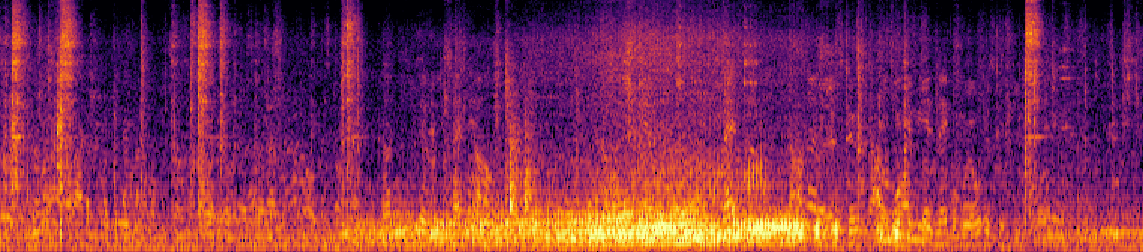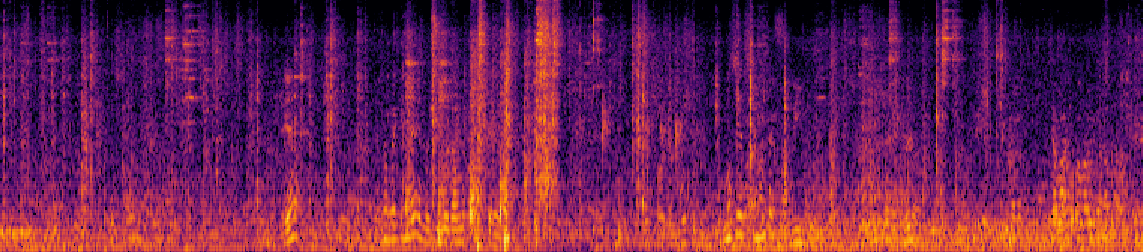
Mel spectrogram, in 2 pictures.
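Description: Metal tyre levers clinking and knocking against the spoked rim of an enduro wheel while a knobby tyre is levered off, many sharp clicks scattered throughout, over a background of voices. A louder swell of noise rises about five seconds in and falls away sharply near eleven seconds.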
